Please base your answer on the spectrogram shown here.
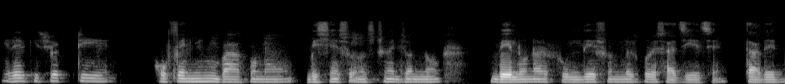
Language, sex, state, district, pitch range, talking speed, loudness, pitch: Bengali, male, Chhattisgarh, Raipur, 115-135 Hz, 130 wpm, -22 LUFS, 120 Hz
